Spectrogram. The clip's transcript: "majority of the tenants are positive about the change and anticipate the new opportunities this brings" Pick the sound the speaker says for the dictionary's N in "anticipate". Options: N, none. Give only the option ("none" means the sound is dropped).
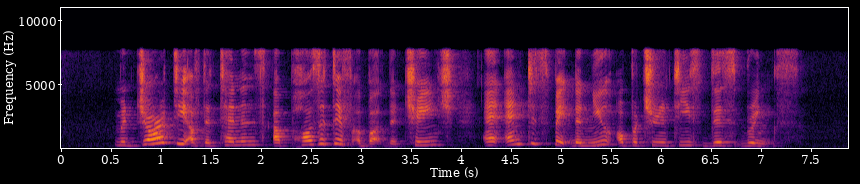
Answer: N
